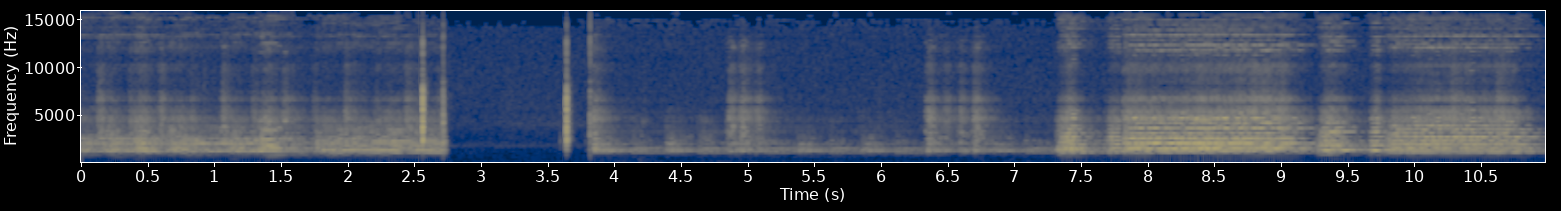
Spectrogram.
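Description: Ultra Replica Beta Capsule toy playing its built-in background-music tracks through its small speaker, cycled by short presses of the B button. One track cuts off a little under three seconds in. A click follows, and the next track starts, quiet at first and louder from about seven seconds in.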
